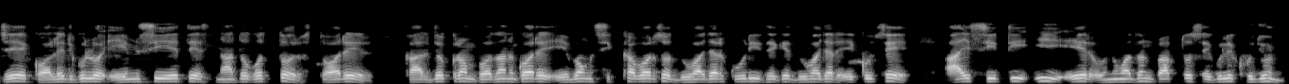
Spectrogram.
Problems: none marked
